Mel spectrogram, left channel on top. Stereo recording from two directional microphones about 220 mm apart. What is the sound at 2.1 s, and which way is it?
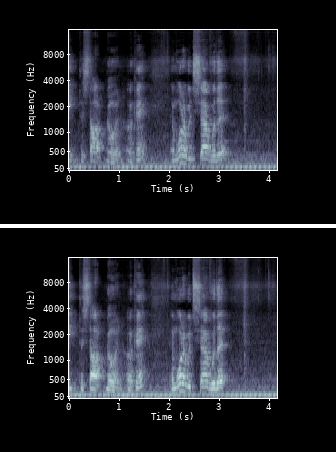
Speech, 35° right (ahead or behind).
